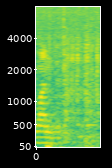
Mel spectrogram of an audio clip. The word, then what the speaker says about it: Loden: Spelled Loden, but it's pronounced London.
